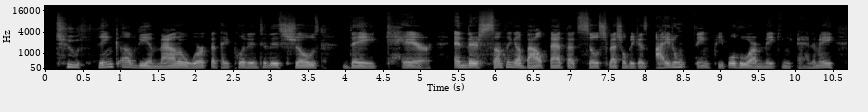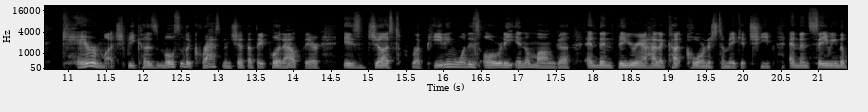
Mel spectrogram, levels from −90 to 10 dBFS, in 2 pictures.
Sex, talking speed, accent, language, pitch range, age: male, 195 wpm, American, English, 105-140 Hz, 30-49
